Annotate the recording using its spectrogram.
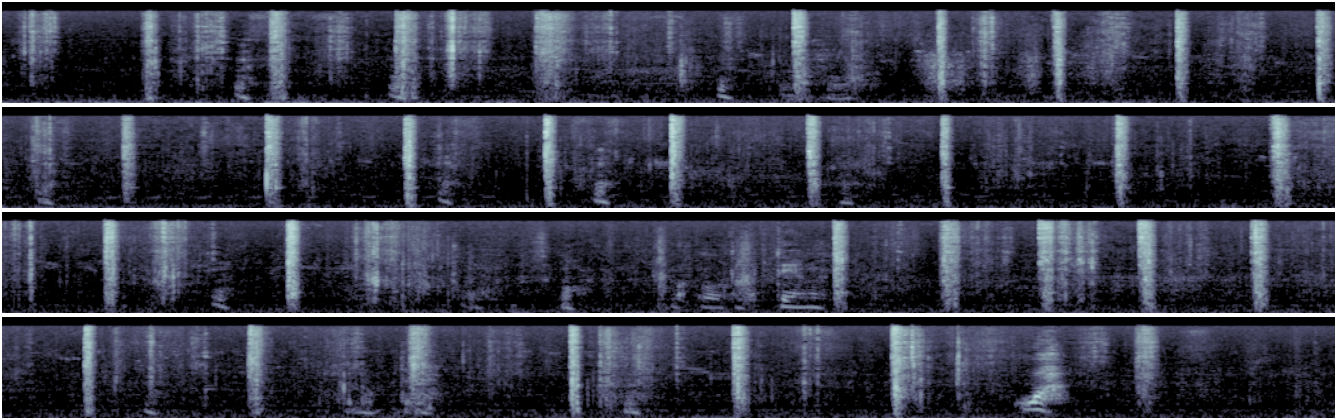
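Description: A metal trowel scrapes and strikes into dry, crumbly soil again and again.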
